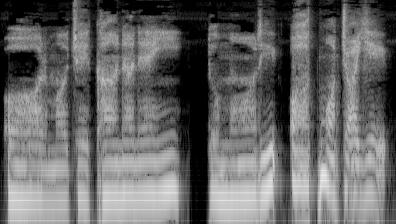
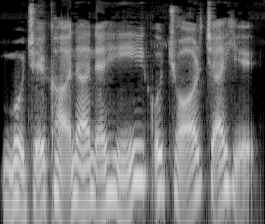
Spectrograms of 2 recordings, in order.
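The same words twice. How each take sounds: First: Low, slow witch voice, savouring each word; a witch claiming a soul; menacing witch. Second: Put-on low, slow, secretive old woman; hidden witch. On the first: Acted. Witch telling the boy she wants his soul, low and slow. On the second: Witch under a blanket, to the boy, slow and low. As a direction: drag the words out, hiding something. Witch disguised, asks for something else.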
